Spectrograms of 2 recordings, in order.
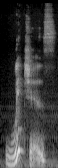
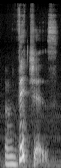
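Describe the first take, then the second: First: The word begins with a W sound. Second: The word begins with a V sound. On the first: "when she says the word witches" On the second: "she says it with a V, and it sounds like vitches"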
